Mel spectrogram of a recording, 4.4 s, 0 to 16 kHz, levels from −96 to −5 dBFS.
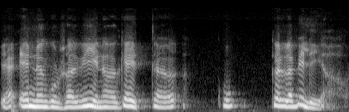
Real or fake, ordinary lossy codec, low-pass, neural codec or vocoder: real; Opus, 32 kbps; 14.4 kHz; none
